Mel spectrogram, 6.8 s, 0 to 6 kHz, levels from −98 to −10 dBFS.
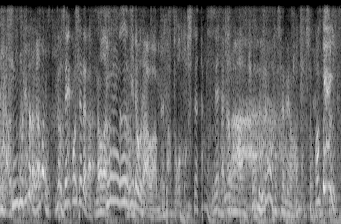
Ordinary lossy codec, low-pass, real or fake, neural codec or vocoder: none; 5.4 kHz; fake; codec, 24 kHz, 3 kbps, HILCodec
